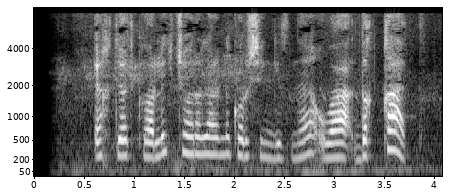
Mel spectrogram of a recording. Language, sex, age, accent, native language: Uzbek, female, under 19, Qashqadaryo, Uzbek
